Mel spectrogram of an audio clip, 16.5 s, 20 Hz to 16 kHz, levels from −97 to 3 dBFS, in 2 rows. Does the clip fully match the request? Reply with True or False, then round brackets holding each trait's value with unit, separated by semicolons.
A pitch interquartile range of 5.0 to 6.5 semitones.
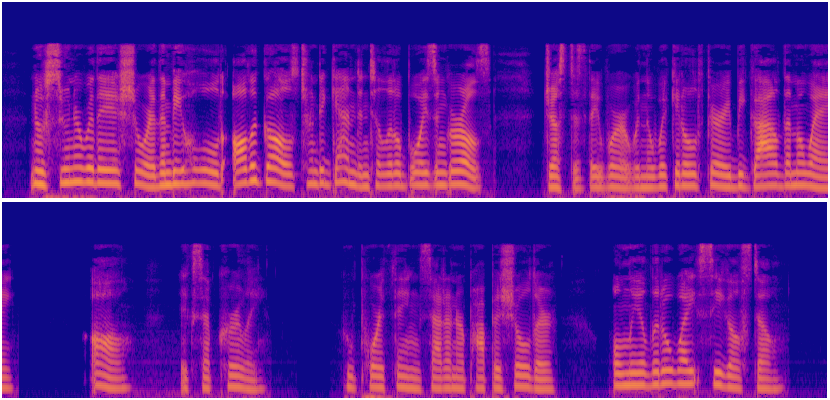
False (4.3 semitones)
